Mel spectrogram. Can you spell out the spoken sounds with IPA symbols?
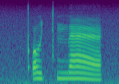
kʼ ɔ c n æ

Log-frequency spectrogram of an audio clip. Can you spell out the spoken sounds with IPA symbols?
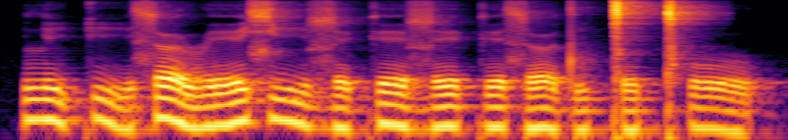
l i˧˩˧ k iː˧˩˧ s œ˦˨ ɹ eː˧˥ ɕ iː˦˨ ɮ e˧˩˧ k eː˦˨ ɮ eː˦˨ k e˦˨ s œː˦˨ t i˦˨ ǀ e˧˥ ǀʰ ʊː˦˨

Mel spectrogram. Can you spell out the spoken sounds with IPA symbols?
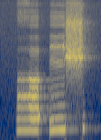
ɦ ʌ ʔ ɪ ʃ

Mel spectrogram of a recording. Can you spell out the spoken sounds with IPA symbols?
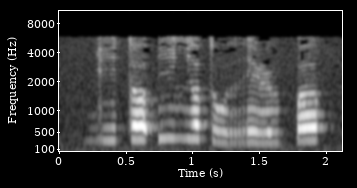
ɡ i˧ t ʌ˦ ʔ i˦ ʎ ʌ˦ t u˨ r i˨ ɭ ɯ˨ k͡p ʌ˦

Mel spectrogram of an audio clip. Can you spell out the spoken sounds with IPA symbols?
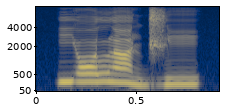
j ɔ˦ l ã˦˨ d͡ʒ i˧

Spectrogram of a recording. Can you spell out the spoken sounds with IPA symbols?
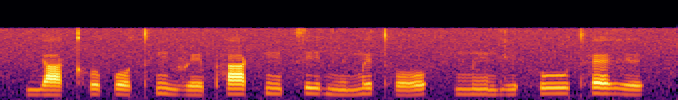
j a˨ kʰ ʊ˨ p o˨ tʰ ĩ˦˨ v e˨ pʰ a˦ k ĩ˦ t͡s i˦ d ĩ˨ m ɪ˦˨ tʰ o˨˦ | m ĩ˨ d i˨ h uː˦ tʰ ɛ˦ ɣ ɪ˨

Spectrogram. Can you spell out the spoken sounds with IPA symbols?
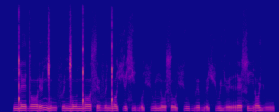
ŋ͡ǃ ɛ˦ d ɔ˦ ɾ ɘ˦ ŋ͡ǀ u˨ f ɘ˧ ŋ͡ǀ o˦ ŋ͡ǃ ɔ˦ s ɘ˧ v ɘ˧ ŋ͡ǃ ɔ˦ ç ɘ˦ ɕ i˨˦ b o˨ ç u˧ n o˨ s o˨ ç u˦ b ɘ˨˦ b ɘ˨ ç u˧ j ɘ˨ r ɛ˦ ɬ i˦ ɾ ɔ˦ j u˨

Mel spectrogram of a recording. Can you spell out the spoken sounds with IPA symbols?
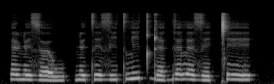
ɛ ɳ e z œ w | ɳ e t e z i t l i t ɖ ɛ ɡ ɛ l ɛ z e ǀ e

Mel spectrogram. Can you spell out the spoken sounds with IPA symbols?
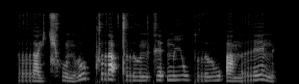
r a˨˩ j t͡ɕʰ u˨˩ n l uː˥˩ p̚ k r a˥˩ ʔ t r ɯː˧ n k e˦˥ ʔ m iː˥˩ w p r ɯː˦˥ w ʔ a˧ m r e˥˩ n

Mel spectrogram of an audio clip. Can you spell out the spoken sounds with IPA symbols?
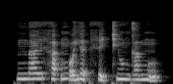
n a˦ ɪ̯ h ä˦ ʔ ŋ ɔ̰˦˨ j ɛ˦ ʔ h ḛ˦˨ t͡ɕ ũ˦ ɡ ä˦ m ũ˦˨

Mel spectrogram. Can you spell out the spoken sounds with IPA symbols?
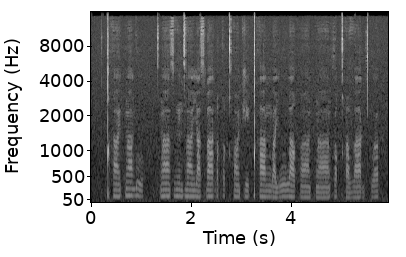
ǃʰ ã i̯ kʷ ãː ɠ u | kʷʼ ãː s v ĩ d͡z ãː j a s ɓ aː ɠ ʌ q i qʰ ũ t͡ʃ i ǃʰ aː ŋʷ a j w u w a q ãː kʷ ãː xʷ a qʰ ə v aː ɡ kʷʰ ʌ

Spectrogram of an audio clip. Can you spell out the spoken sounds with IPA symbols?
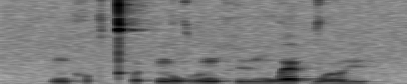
kʷ ɪ˨˥ ŋ h ʊ˨ k̚ t̪ʰ ɵ˨˥ t̚ n̪ o˨˩ w l ʊ˥ ŋ h yː˧ ŋ w ɛː˥ t̚ w ɵ˥ ɥ

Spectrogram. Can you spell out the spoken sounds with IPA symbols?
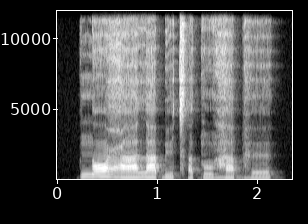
n ɔ˧˥˧ ʕ a˨˦ l a˧˥˧ ɓ y˨˩ t͡sʼ ɐ˨˩ k ɔ̃˨˩˦ ɦ a˧˥˧ bʱ ø˨˦

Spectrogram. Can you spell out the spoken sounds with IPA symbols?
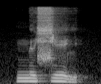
n ɘ ɕ e lʲ

